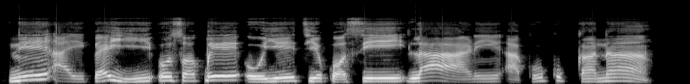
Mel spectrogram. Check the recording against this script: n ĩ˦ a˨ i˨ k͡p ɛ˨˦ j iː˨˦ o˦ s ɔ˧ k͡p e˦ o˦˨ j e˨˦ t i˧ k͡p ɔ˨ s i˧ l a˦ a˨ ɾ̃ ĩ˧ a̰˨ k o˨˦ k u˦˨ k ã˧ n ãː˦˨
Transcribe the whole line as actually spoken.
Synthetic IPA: n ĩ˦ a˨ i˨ k͡p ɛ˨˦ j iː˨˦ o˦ s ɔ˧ k͡p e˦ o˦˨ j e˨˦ t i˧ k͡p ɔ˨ s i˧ l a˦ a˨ ɾ̃ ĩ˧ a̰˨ k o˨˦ k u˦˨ k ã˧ n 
